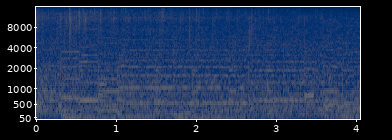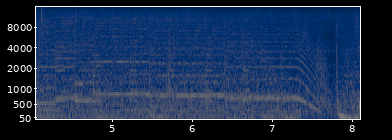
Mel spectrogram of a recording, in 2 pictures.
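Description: Thin pancake batter frying in a pan, a steady close sizzle with fine crackling texture that continues evenly throughout and fades out at the end.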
